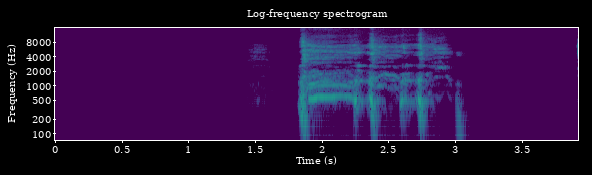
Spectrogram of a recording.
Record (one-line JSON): {"cough_length": "3.9 s", "cough_amplitude": 1242, "cough_signal_mean_std_ratio": 0.37, "survey_phase": "beta (2021-08-13 to 2022-03-07)", "age": "45-64", "gender": "Male", "wearing_mask": "No", "symptom_new_continuous_cough": true, "symptom_shortness_of_breath": true, "symptom_sore_throat": true, "symptom_fatigue": true, "symptom_fever_high_temperature": true, "symptom_headache": true, "symptom_onset": "4 days", "smoker_status": "Never smoked", "respiratory_condition_asthma": false, "respiratory_condition_other": false, "recruitment_source": "Test and Trace", "submission_delay": "2 days", "covid_test_result": "Positive", "covid_test_method": "RT-qPCR"}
